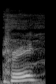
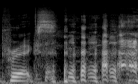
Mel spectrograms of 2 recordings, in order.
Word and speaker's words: Prix: But at least you learned how to pronounce a French word. pre. Yeah, cuz it's really said ma math grand pricks, right?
